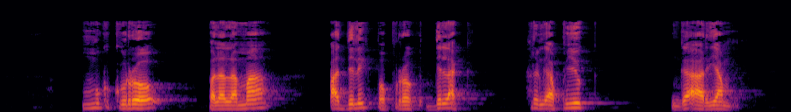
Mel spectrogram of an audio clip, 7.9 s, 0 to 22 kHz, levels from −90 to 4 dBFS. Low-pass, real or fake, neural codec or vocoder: 9.9 kHz; real; none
